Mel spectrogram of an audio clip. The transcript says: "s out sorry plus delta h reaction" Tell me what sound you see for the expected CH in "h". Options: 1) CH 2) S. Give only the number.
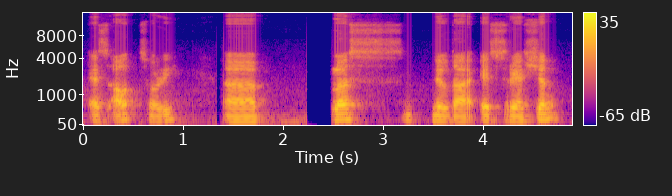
2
